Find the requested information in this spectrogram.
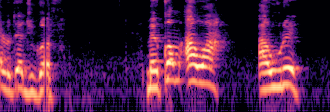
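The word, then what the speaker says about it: Ehoura: Mais comme Aouré, si je prononce bien, Eoura, voilà, merci.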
